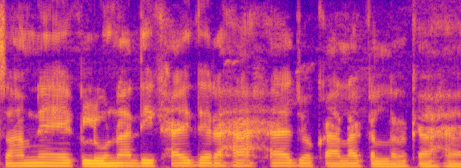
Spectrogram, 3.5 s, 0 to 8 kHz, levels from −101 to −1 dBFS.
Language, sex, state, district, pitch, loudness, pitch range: Hindi, male, Jharkhand, Palamu, 125 Hz, -17 LUFS, 120-130 Hz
